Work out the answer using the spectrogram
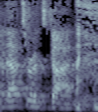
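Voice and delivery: plain

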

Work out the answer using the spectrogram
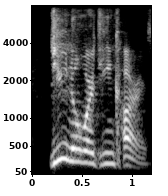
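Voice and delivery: mock, high, frantic, panicked voice. Retelling a phone call from someone looking for dean carr, imitating a frantic caller. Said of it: "it's this frantic voice on the other side".

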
